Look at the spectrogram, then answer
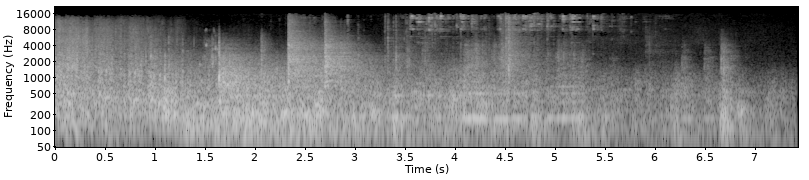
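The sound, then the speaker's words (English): Several sharp, irregular knocks on the wooden door of a converted abbey, with a pair of quick raps near the end, heard over a steady wash of background noise. “You booked it? Aye, so you chap it.”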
